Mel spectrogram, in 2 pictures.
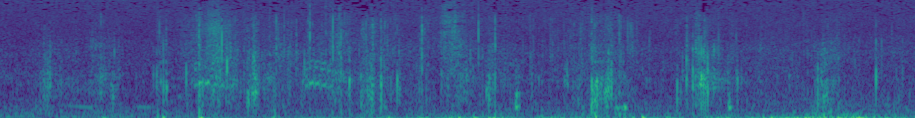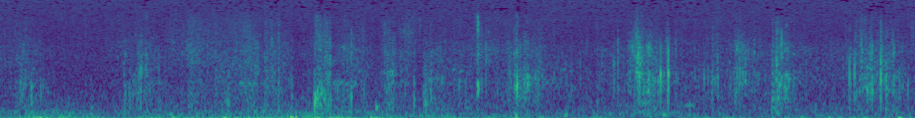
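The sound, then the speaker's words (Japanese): Footsteps of people walking toward an ancient burial mound: many steady, scuffing steps in a continuous rhythm throughout, moderately loud, with no talk. “じゃあここから歩いていきます”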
